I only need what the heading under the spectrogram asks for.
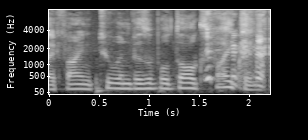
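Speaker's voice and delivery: put-on Russian accent. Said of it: "Now that was good".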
